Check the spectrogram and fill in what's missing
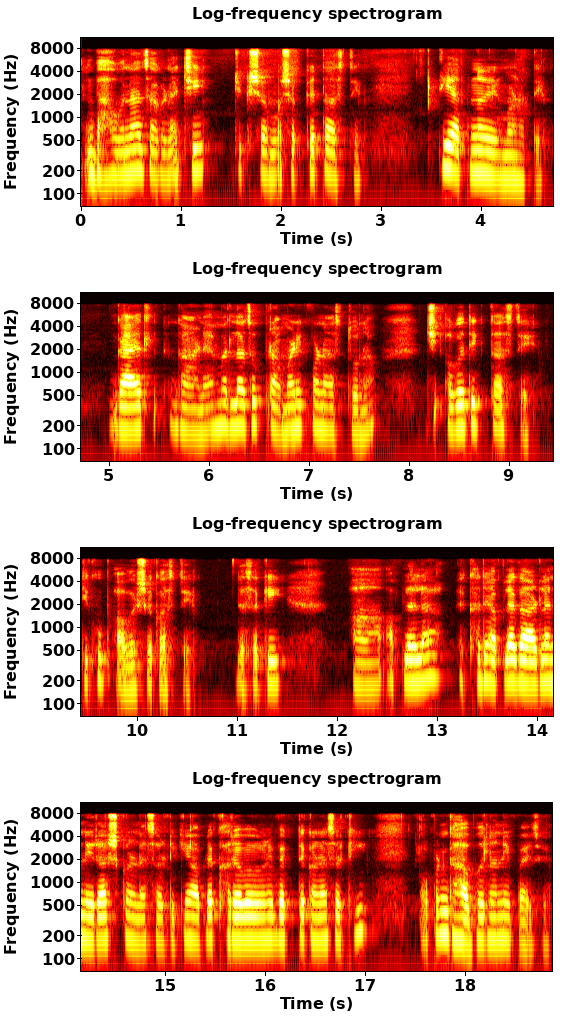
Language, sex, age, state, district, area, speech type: Marathi, female, 30-45, Maharashtra, Satara, urban, spontaneous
